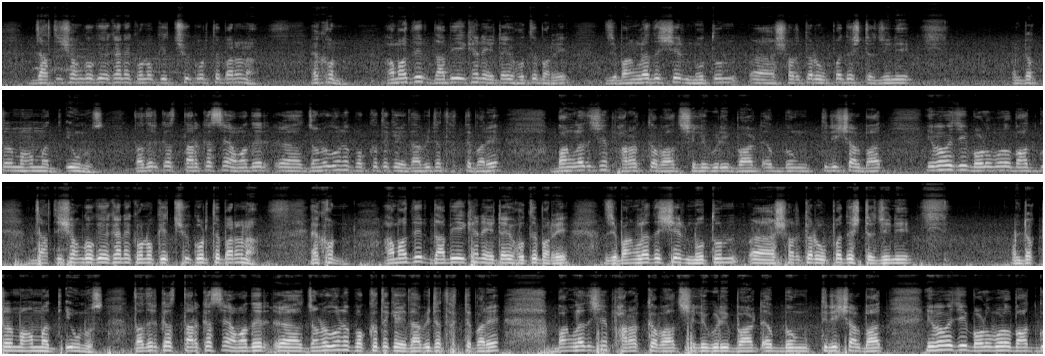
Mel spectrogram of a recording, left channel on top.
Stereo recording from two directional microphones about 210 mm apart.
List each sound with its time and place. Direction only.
0.3 s speech: 40° right (ahead or behind)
